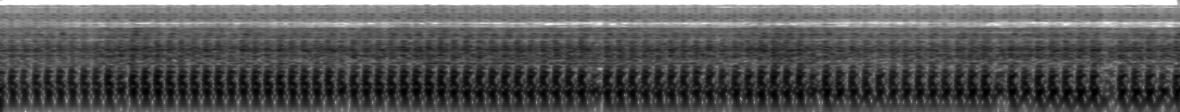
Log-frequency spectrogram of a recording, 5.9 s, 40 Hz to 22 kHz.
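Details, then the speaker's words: Old Honda Supra X (checked for a suspected weakening spool/stator coil) at steady, even low idle after a light one-kick start, on the used spark plug with idle turned down; no misses, runs healthy; battery about 12.9 V while running. "Motor terasa enteng ya untuk hidup awalnya. Tadi 1 kali pancal aja udah bisa hidup ya."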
